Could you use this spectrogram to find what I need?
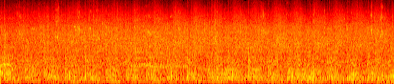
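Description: A large indoor crowd murmurs and cheers in an echoing arena.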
